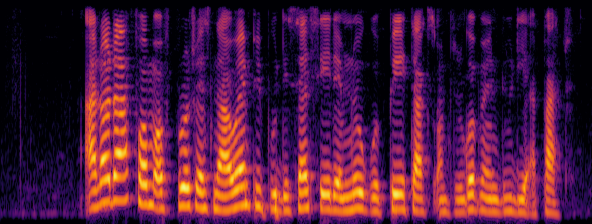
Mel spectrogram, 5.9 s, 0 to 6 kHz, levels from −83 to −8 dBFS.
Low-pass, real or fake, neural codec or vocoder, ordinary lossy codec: 5.4 kHz; real; none; none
